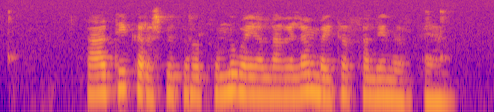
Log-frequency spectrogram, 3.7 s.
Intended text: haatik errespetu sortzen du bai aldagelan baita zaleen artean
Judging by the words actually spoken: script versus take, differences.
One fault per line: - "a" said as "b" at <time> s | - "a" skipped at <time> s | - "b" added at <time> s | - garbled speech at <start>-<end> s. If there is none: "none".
none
